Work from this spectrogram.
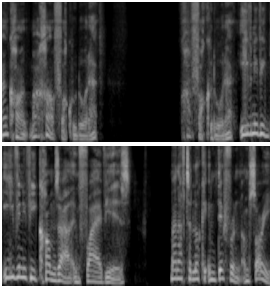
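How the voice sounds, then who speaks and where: A man with a London accent speaks at a fairly quick pace and fairly high pitch in an animated, somewhat breathy voice, his pitch swinging very widely between long, frequent pauses. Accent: London multicultural English. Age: 30s. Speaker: YouTube commentator. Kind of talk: casual commentary monologue.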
